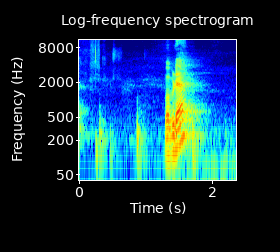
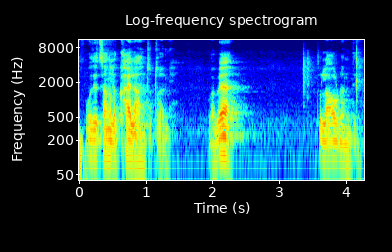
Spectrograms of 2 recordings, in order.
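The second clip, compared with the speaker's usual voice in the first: soft promise; 7 semitones lower, 9 dB quieter than usual. Real, not acted.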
